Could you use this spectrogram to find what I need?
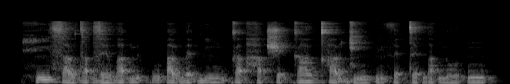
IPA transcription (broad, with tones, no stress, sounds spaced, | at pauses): h ĩ˦ s a̰˦˨ ʊ̯ d ä˦ ʔ z ɛ˨ w ä˦ ʔ m ɪ˦ ʔ p u˦ ʔ a̰˦˨ ʊ̯ w ɛ̰˦˨ b ĩ˦ m ṵ˦˨ k ä˦ ʔ h ä˦ ʔ ʃ ɛ˦ ʔ k a˦ ʊ̯ kʰ a̰˦˨ ʊ̯ d͡ʑ ũ˨ p ĩ˦˨ θ ɛ˦ ʔ t ɛ˦ ʔ w ä˦ ʔ n o˦ ʊ̯ ʔ ũ˦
